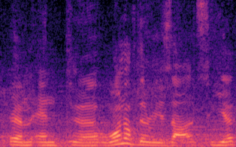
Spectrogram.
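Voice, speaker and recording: Through noticeable background noise and audible room echo, a man talks at a moderate pace in a high pitch with fairly even intonation. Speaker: company representative. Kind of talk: trade show presentation.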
